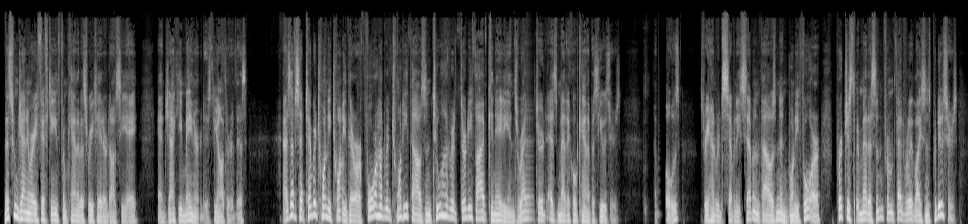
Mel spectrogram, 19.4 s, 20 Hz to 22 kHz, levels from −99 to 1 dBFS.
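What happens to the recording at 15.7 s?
A burst of packet loss from 15.70 to 15.78 s: the receiver stretches and fades the last speech for about 60 ms, then resumes with 60 ms skipped.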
